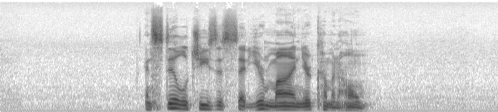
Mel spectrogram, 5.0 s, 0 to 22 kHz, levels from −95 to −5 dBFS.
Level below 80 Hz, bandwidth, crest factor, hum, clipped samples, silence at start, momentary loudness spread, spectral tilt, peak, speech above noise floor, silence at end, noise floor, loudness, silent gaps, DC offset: -72 dBFS; over 20 kHz; 20 dB; none; under 0.1%; 1.45 s; 10 LU; -3.5 dB/octave; -14 dBFS; 30 dB; 1.3 s; -63 dBFS; -32 LUFS; none; under 0.1%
